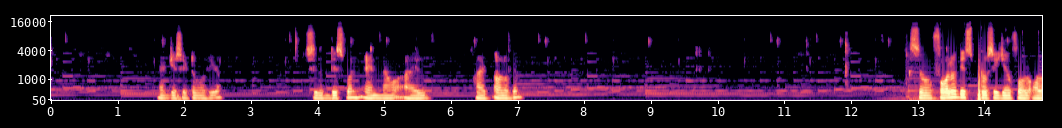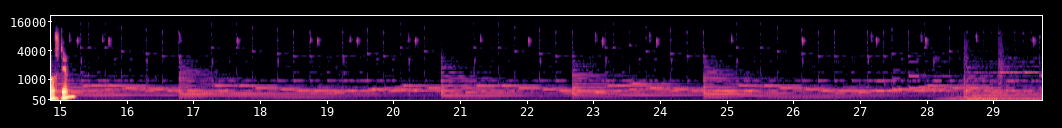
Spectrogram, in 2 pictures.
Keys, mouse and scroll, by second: 9.3 scroll down 1, 10.5 click, 11.0 space, 11.1 click, 11.5 space, 12.1-29.7 drag.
